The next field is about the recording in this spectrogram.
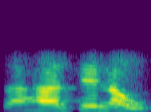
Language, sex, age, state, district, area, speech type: Marathi, female, 45-60, Maharashtra, Amravati, urban, conversation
